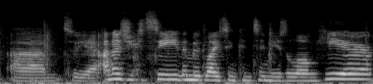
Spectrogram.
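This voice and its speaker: There is noticeable background noise. A woman speaks at a moderate pace with ordinary pitch variation. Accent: Scottish. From Scotland. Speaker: vlogger. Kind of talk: home tour. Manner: hesitant, many fillers.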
